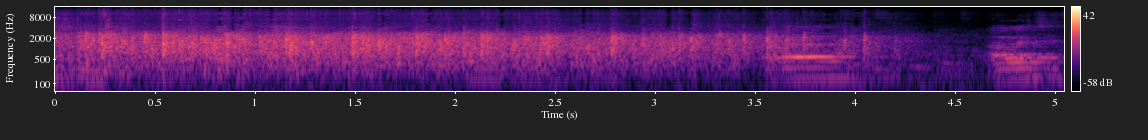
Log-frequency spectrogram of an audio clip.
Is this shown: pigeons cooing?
no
